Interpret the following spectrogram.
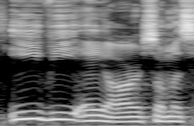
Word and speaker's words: Evar: Evar or Evar, it's EVAR, so I'm going to say Evar, let's say.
